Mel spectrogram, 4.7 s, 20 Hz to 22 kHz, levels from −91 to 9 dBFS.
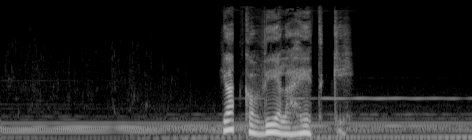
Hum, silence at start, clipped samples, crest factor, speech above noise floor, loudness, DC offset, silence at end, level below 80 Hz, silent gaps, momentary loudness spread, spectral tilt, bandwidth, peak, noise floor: none; 0 s; under 0.1%; 22 dB; 21 dB; -22 LUFS; under 0.1%; 0 s; -50 dBFS; none; 23 LU; -6 dB/octave; 17.5 kHz; -4 dBFS; -42 dBFS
